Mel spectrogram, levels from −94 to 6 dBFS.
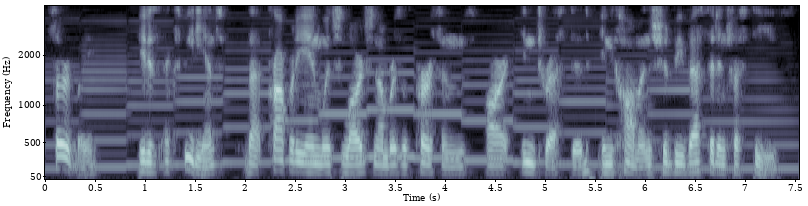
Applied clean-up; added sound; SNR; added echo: none; Wind instrument, woodwind instrument; 16 dB; none.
